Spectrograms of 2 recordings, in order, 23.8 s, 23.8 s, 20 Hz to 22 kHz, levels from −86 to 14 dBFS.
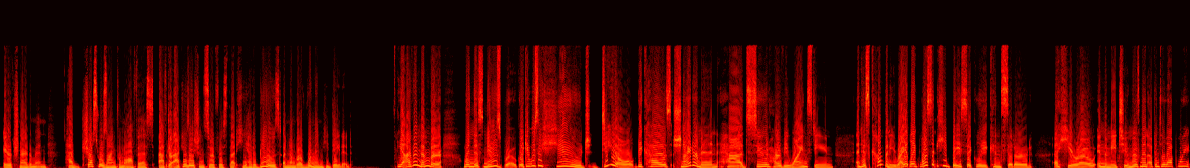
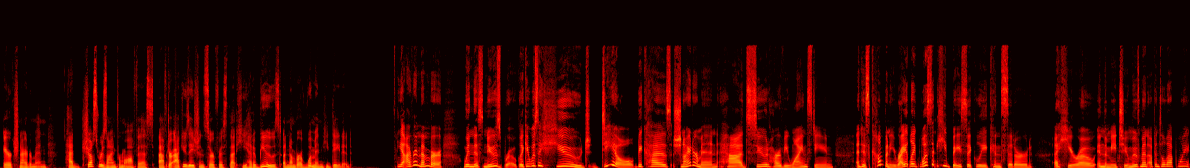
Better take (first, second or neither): second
